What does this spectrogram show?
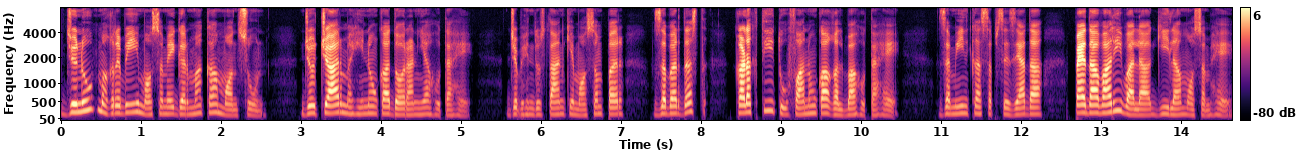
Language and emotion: Urdu, neutral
